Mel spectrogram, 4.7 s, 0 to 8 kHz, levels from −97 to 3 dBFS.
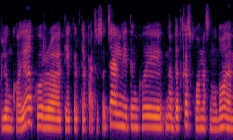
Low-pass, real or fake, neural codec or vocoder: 7.2 kHz; real; none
